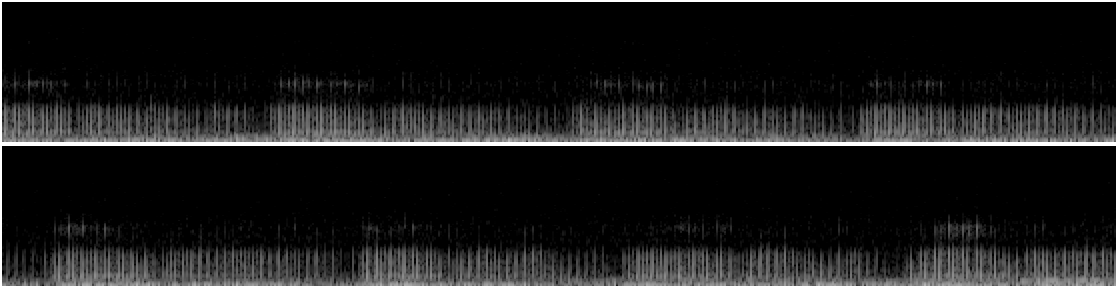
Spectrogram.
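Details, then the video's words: Purring baby kitten, a low rumble clearly split into alternating breath cycles roughly every one and a half seconds, calm and even. "Baby Kitten Purring"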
